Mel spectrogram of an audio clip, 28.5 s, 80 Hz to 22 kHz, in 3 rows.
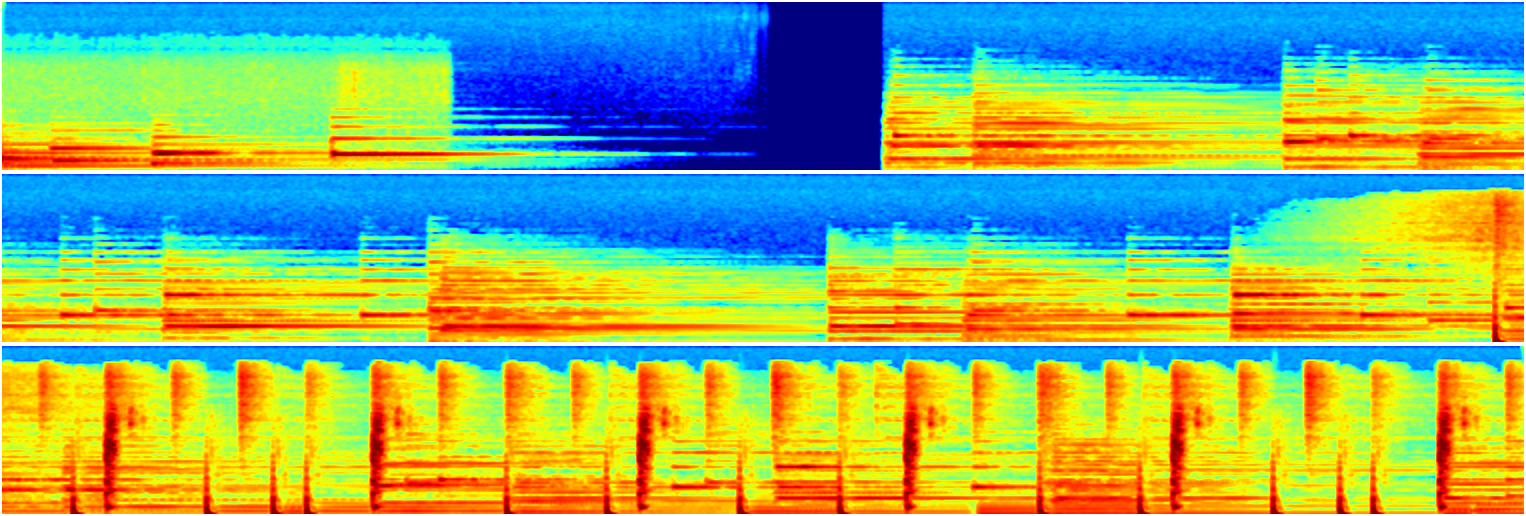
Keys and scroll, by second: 2.7 z, 5.3 ctrl+z, 5.6 ctrl+z, 6.2 a, 12.0 Delete, 12.4 Delete, 13.8 b, 14.8 Delete, 16.3 n, 22.8 b.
